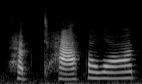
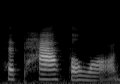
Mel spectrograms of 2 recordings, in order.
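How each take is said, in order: First: It is said with a T after 'hep'. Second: It is said without a T after 'hep'. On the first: "That sounds stupid" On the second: "It's H E P A T H"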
